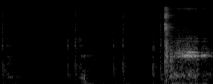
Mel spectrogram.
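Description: A few faint, sparse computer mouse clicks, then a short breathy noise near the end.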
